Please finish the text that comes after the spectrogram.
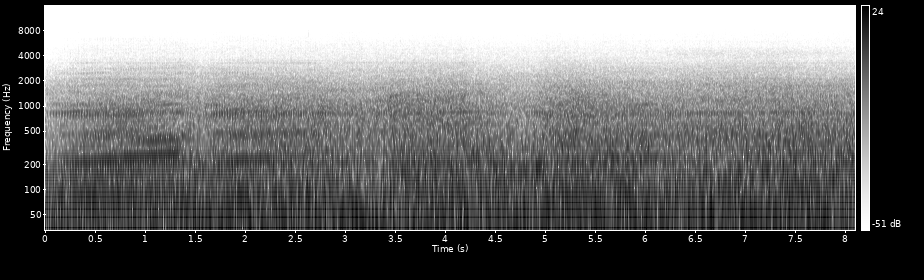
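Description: Ducati 698 Hypermotard motorcycle accelerating at full throttle, a loud, dense engine roar with wind rush, continuous and close for the whole stretch.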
